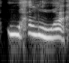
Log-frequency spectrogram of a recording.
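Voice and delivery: loud, very high put-on voice; squeaky brother voice. Trying out an impression of the boring brother, squeaky. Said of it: "I do his voice for him".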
